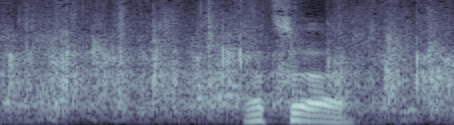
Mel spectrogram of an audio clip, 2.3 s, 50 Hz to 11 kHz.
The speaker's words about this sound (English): I have 1 minute left. I deserve applause for that. Come on.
